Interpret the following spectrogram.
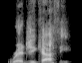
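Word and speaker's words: Reg E. Cathey: g e middle initial e Cathy but you pronounce it of course Reggie Cathy but his first name is Reginald which can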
